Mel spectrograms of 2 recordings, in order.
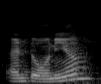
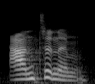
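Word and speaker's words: antonym: सिनोनियम, सिनोनिम, सिनोनिम, एंटोनियम, एंटोनिम, एंटोनिम, ऑफ्टन, ऑफन, ऑफन, data, data, data, pronunciation, pronunciation, pronunciation, अवर, R, एंड, aunt, aunt,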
